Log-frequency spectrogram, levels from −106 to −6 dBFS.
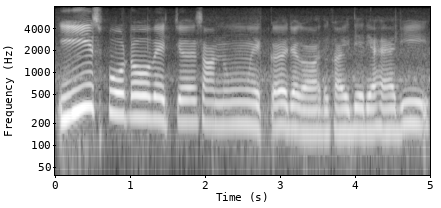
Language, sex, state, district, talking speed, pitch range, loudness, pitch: Punjabi, male, Punjab, Kapurthala, 130 wpm, 160-230 Hz, -16 LUFS, 190 Hz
